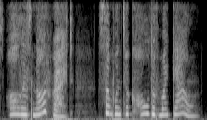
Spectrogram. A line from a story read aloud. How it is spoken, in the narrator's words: she cried out to her sisters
